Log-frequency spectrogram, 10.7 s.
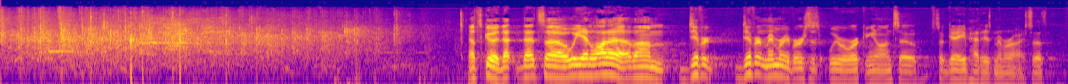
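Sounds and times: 
crowd applauding: 0.0s - 4.2s
speech: 4.7s - 10.6s.

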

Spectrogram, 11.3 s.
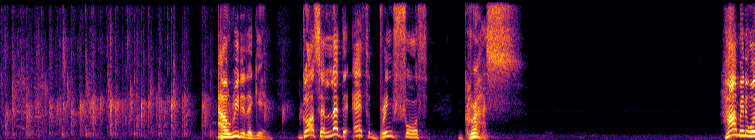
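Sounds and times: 
audience clapping: 0.0s - 5.0s
speech: 3.3s - 7.6s, 11.0s - 11.3s.

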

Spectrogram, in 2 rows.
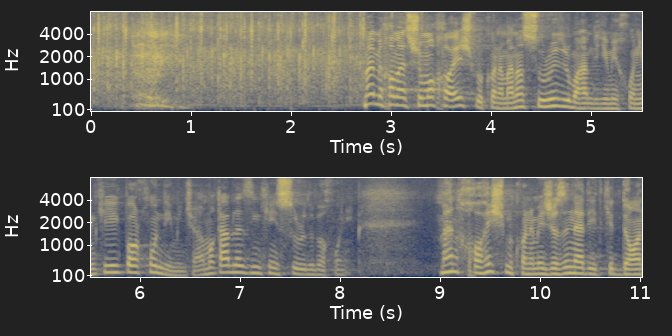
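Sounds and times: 
audience clapping hands: 0.0s - 4.2s
speech: 0.6s - 1.0s, 2.8s - 11.0s.

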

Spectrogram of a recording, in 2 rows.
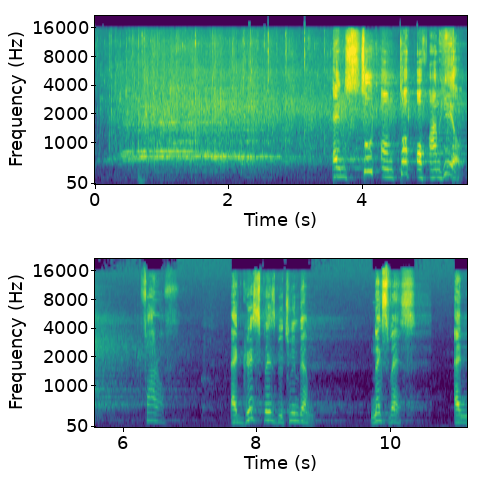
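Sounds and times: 
audience clapping: 0.0s - 6.4s
speech: 3.6s - 5.6s, 6.3s - 6.7s, 7.6s - 9.0s, 9.7s - 10.4s, 11.0s - 11.1s.

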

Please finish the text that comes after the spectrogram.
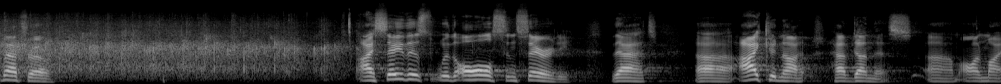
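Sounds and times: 
speech: 0.0s - 0.6s, 3.6s - 10.0s
audience applause: 0.0s - 3.6s.

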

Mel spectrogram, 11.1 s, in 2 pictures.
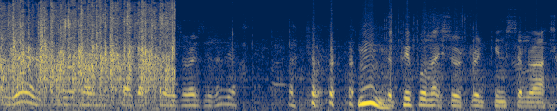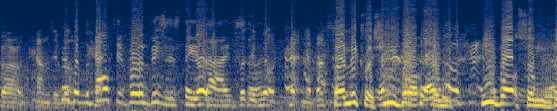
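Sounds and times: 
applause: 0.0s - 1.8s
speech: 0.2s - 1.0s, 1.7s - 11.1s
laughter: 2.8s - 3.9s, 8.2s - 11.1s.

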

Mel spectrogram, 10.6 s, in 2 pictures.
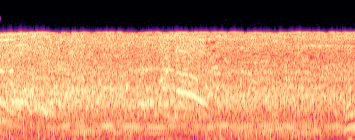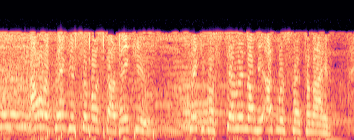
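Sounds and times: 
large audience shouting, whooping and screaming: 0.0s - 6.2s
speech: 6.2s - 10.4s.

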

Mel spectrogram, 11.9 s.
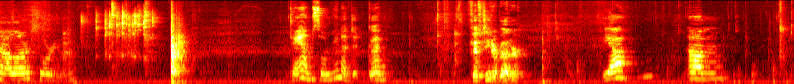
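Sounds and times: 
speech: 0.0s - 1.3s, 4.4s - 5.9s, 7.1s - 7.9s, 9.0s - 9.5s, 10.3s - 11.0s
big dice rattling across a hard surface: 1.2s - 2.8s.

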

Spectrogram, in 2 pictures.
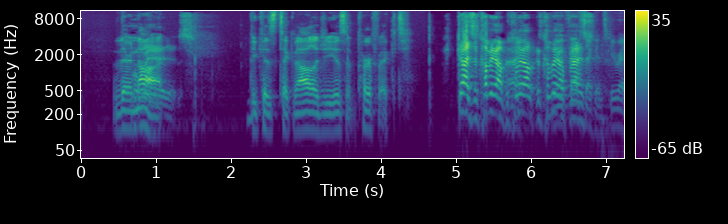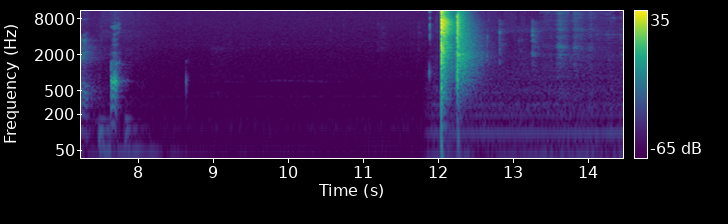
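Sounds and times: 
speech: 0.4s - 1.6s, 2.2s - 4.4s, 5.0s - 7.9s
sharp loud hand claps: 11.9s - 12.7s.

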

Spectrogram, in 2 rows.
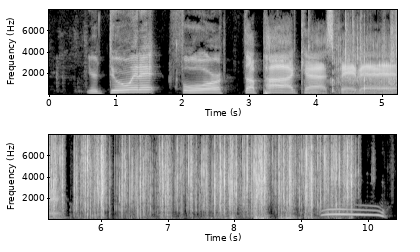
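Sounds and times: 
speech: 0.6s - 5.4s
person calling out: 4.2s - 5.5s, 9.3s - 10.3s
action figure torn out of its plastic blister card packaging: 4.2s - 9.9s.

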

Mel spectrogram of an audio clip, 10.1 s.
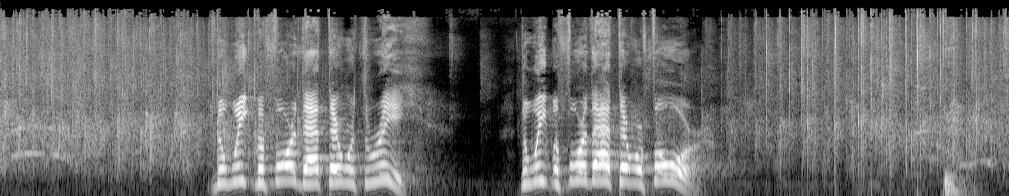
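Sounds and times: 
audience clapping: 0.0s - 3.3s, 6.8s - 10.0s
speech: 2.1s - 4.2s, 5.2s - 7.1s.

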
